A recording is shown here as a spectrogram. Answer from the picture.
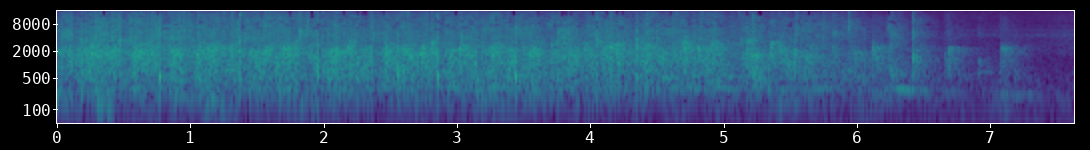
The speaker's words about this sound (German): Von daher, Minerooms, großen Applaus für Minerooms.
